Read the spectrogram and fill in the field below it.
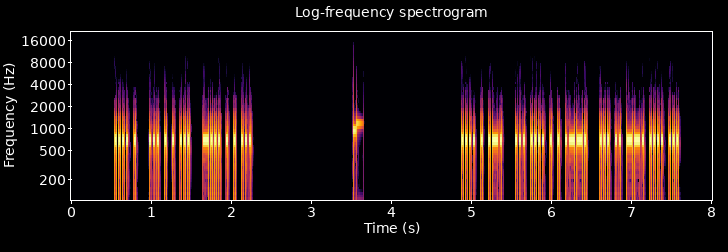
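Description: Rapid Morse code beeps at 50 words per minute on one steady mid-high pitch, sent very fast in two bursts of short and long tones, separated by a pause broken by a single brief click.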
